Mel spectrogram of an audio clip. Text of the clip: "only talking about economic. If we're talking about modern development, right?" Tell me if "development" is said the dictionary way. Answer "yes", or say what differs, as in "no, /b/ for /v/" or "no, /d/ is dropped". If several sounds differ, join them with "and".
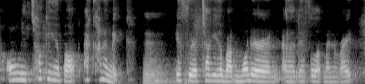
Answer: yes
